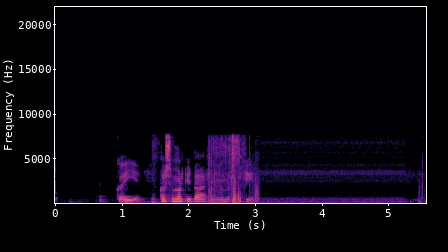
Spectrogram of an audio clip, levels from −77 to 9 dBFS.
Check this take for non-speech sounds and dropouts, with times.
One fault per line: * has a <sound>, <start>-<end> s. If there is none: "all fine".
all fine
